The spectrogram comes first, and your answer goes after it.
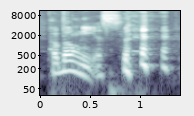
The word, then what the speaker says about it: Pabonius: The P is pronounced by itself, then Bonius. Oh, okay, Pabonius.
